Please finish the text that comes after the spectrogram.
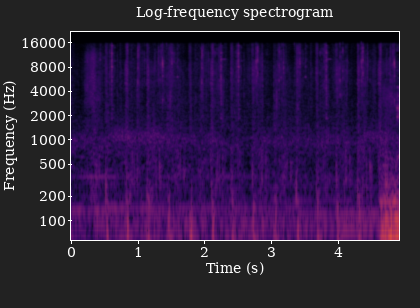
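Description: Horse hooves clip-clop steadily in a video game, a pony made of diamonds trotting in an even rhythm over a busy game soundscape, with a louder burst of noise at the end.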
